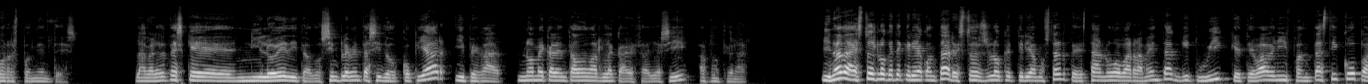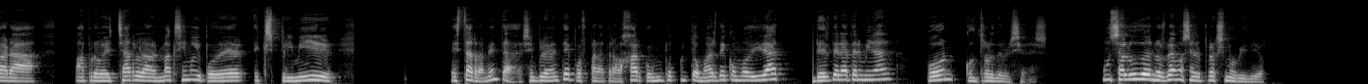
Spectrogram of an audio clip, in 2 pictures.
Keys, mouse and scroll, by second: 6.7-7.5 typing, 27.3 click.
